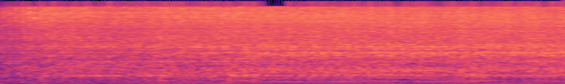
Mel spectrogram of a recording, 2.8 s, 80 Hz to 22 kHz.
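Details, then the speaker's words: Kia Rio G4EE engine on first start after rebuild: steady idle with a thin, high squeal from new piston rings bedding against the liners; runs quiet, no smoke, squeal considered normal for a freshly rebuilt engine. "Это звук хороший, это звук нормальный. Для ремонтов, которые вернее, для двигателей, которые после ремонта, значит, они, как правило, вот такой звук и издают."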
